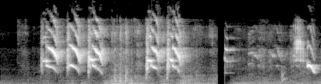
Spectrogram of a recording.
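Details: A talking parrot gives loud, scratchy, falling screeches in quick succession, then pauses briefly before a final rising squawk. Faint background rustling is heard.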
